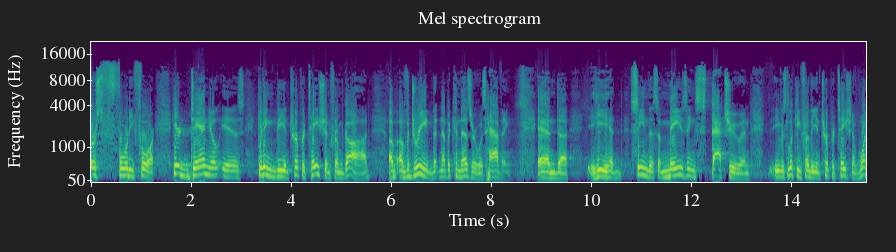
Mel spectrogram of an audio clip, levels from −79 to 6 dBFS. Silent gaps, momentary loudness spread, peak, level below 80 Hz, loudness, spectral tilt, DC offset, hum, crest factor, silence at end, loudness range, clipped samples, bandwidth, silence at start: none; 9 LU; 0 dBFS; -46 dBFS; -10 LUFS; -5 dB/octave; under 0.1%; none; 10 dB; 0 s; 2 LU; 0.6%; 14 kHz; 0 s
